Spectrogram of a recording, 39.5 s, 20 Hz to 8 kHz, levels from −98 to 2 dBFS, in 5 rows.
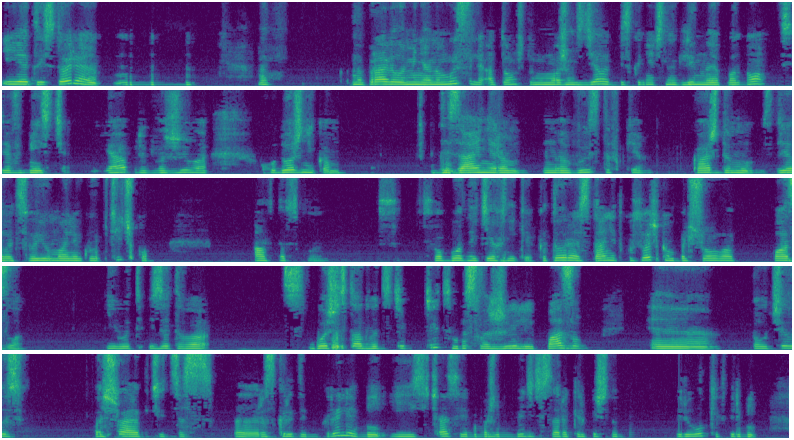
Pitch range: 180-205 Hz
